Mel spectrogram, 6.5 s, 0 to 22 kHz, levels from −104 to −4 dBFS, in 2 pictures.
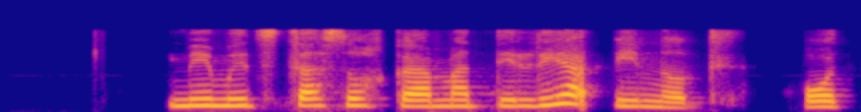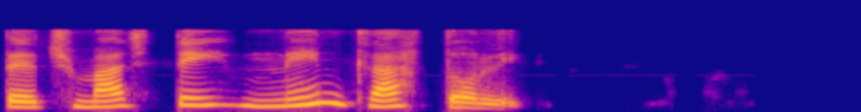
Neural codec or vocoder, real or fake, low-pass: codec, 16 kHz, 1 kbps, X-Codec, HuBERT features, trained on LibriSpeech; fake; 7.2 kHz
